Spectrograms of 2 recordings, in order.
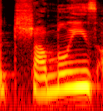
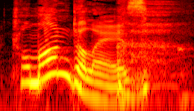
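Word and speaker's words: Cholmondeley: The best is that Chumley is spelled C-H-O-L-M-O-N-D-E-L-E-Y-S. So if I were to just try to pronounce it, I would say Chumondeles. – And they'd say, excuse me, it's Chumleys.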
